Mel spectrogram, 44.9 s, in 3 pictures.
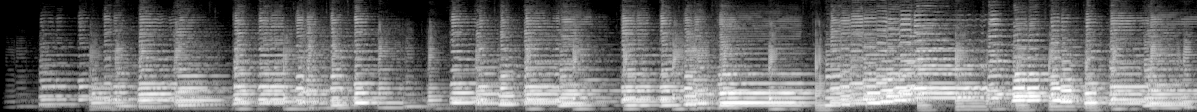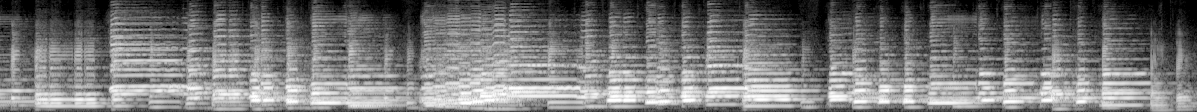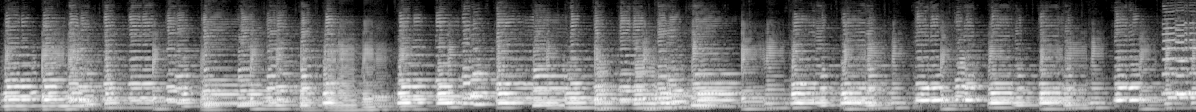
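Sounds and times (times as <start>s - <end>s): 
saxophone quartet: 0.1s - 44.8s.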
